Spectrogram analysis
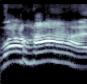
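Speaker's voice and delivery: put-on loud Southern accent. Retelling how another player greeted the table: imitating a loud southern greeting. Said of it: "it was very loud".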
